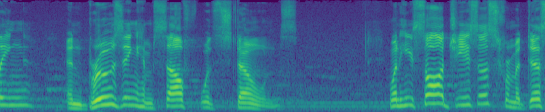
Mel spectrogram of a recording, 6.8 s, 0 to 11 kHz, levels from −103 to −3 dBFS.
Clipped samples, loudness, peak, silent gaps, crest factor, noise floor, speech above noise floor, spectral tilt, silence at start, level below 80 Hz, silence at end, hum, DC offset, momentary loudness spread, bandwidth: under 0.1%; -27 LUFS; -10 dBFS; none; 18 dB; -53 dBFS; 26 dB; -3 dB/octave; 0 s; -72 dBFS; 0 s; 60 Hz at -60 dBFS; under 0.1%; 18 LU; 11 kHz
